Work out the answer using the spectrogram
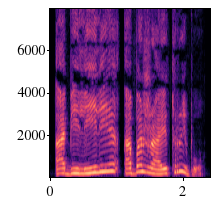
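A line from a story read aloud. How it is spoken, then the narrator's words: Loud. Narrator (Russian): громко произнес Чарли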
